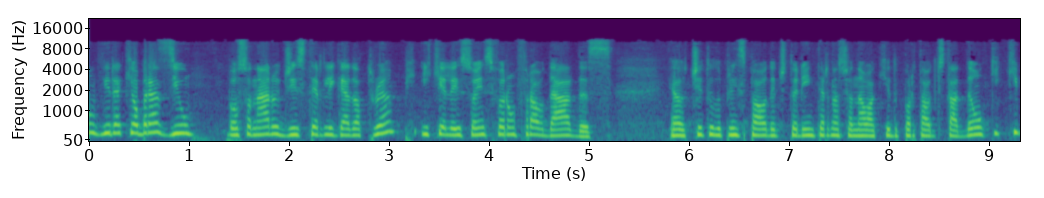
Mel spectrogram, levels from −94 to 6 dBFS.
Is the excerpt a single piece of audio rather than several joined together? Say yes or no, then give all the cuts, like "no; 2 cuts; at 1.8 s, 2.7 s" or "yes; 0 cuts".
yes; 0 cuts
